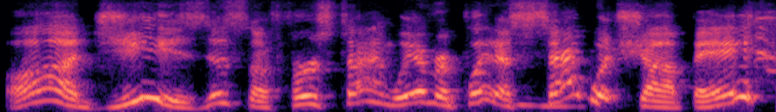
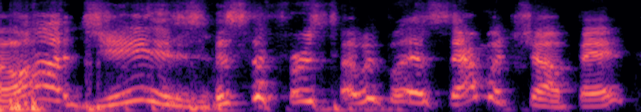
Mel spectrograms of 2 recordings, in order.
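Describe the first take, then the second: First: Put-on high, chirpy Quebec French-Canadian accent; imitating a nice Quebec singer's "Oh, geez... eh?". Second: Much higher Quebec French-Canadian impression; hammed-up Quebec singer, voice climbing; Quebec accent. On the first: Retelling the Gore Guts singer's banter, high mock Quebec accent. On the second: Repeating the singer's sandwich shop line, exaggerated high Quebec accent. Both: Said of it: "in that Quebec accent".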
